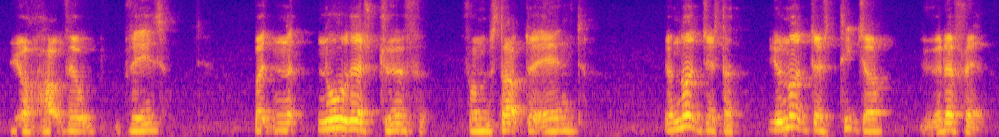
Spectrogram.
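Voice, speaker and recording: A man's fairly high voice with ordinary pitch variation, at a very slow pace with long, frequent pauses. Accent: Scottish. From Scotland. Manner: animated, jokey.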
